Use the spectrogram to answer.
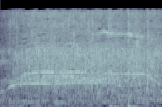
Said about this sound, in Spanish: Uno, dos, tres. ¡Salud! aplauso para ustedes.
